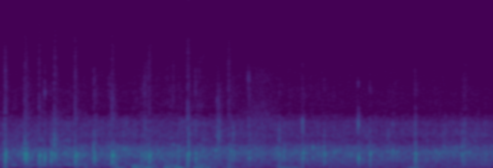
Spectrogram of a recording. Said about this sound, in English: And this is Frank Ntilikina Appreciation Day. Yes. That's right. Clap it up, clap it up, clap it up.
